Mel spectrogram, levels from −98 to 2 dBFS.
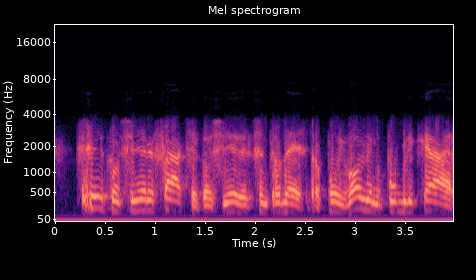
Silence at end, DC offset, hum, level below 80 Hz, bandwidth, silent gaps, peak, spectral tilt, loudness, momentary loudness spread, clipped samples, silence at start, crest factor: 0 s; 0.8%; none; -74 dBFS; 3.9 kHz; none; -6 dBFS; -8 dB/octave; -23 LUFS; 4 LU; under 0.1%; 0.2 s; 16 dB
